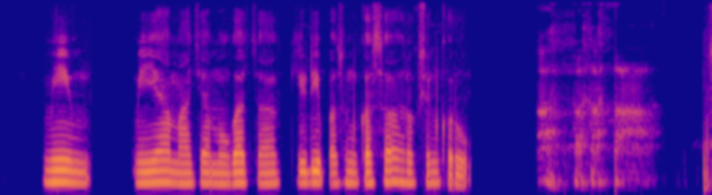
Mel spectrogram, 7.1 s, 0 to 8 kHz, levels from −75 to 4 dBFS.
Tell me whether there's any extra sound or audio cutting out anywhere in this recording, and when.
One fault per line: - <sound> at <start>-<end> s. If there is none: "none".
- laugh at 5.4-6.7 s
